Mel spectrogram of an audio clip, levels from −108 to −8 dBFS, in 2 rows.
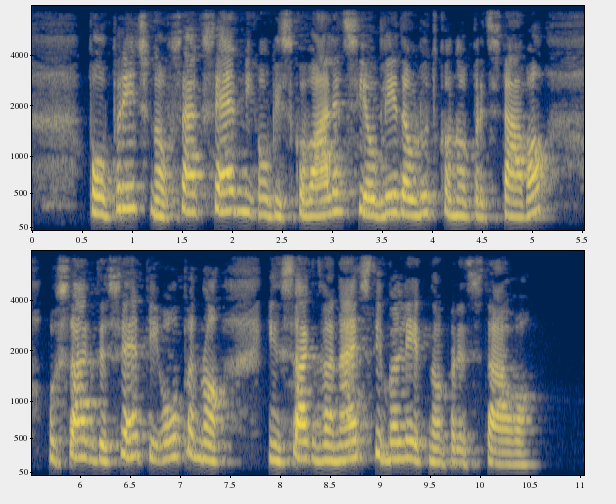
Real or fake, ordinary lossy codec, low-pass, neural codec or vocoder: real; none; 7.2 kHz; none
